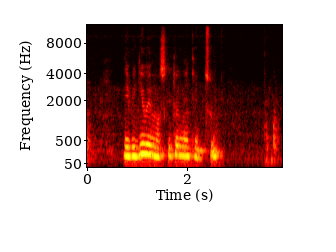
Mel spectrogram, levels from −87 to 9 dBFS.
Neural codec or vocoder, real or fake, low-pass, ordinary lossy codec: none; real; 10.8 kHz; Opus, 16 kbps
